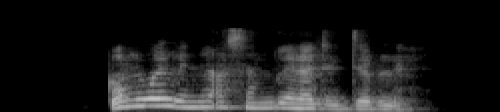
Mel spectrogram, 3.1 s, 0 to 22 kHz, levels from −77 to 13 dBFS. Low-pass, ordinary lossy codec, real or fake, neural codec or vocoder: 7.2 kHz; AAC, 48 kbps; fake; codec, 24 kHz, 1 kbps, SNAC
